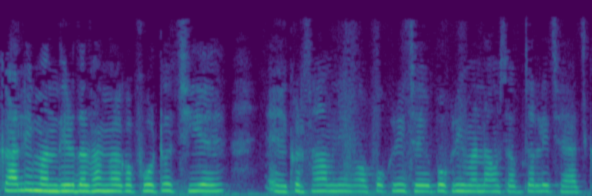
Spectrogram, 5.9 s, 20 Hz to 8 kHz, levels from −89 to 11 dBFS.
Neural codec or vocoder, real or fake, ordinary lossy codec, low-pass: none; real; MP3, 32 kbps; 7.2 kHz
